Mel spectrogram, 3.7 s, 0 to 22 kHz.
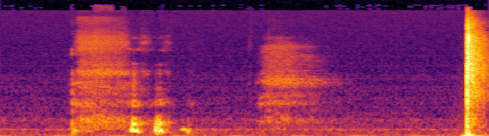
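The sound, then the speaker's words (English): A single sharp, loud slap, part of a series of ten slaps, lands near the end, preceded by soft breathy exhales and rustling with quiet gaps in between. “I'm going to do 10 slaps.”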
